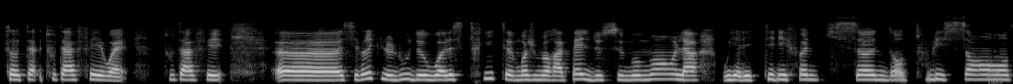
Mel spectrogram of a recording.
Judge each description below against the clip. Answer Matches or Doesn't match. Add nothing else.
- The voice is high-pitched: Matches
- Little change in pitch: Matches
